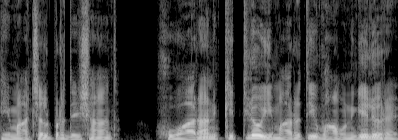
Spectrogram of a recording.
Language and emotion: Goan Konkani, sad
